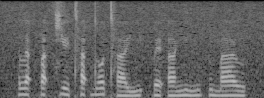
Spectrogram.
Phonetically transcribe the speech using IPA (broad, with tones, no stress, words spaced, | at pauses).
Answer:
lä˦ʔpä˦ʔt͡ɕe˦˨ɪ̯ tʰä˦ʔdɔ˦tʰa˨ɪ̯ ɲɪ˦ʔ pɛ˦ʔä˦ ŋĩ˦˨ɲu˦˨ pũ˦˨ma˦ʊ̯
